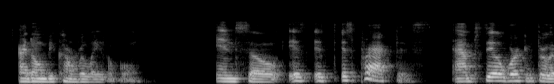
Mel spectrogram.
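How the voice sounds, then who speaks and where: A woman's voice, very deep and low in pitch, carries a dark, mellow tone and ordinary pitch variation. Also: quiet background. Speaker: entrepreneur, program participant. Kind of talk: group coaching call. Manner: robotic, like reading a script.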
